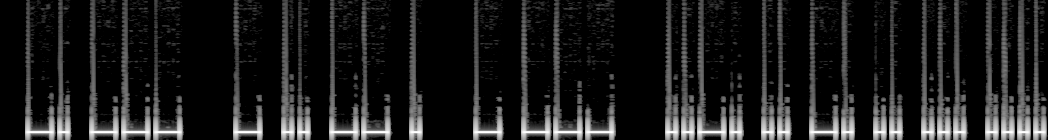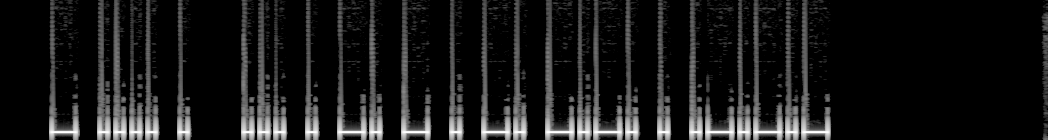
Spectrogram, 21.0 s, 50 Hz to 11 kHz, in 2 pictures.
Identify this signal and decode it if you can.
Morse code, heard as a keyed tone, about 15 wpm, 700 Hz. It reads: NO TIME TO FINISH THE SENTENCE.
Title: Sentences from Top 1200 Words 15wpm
